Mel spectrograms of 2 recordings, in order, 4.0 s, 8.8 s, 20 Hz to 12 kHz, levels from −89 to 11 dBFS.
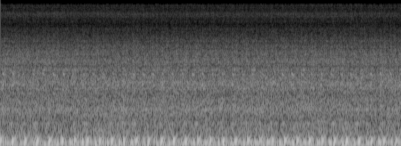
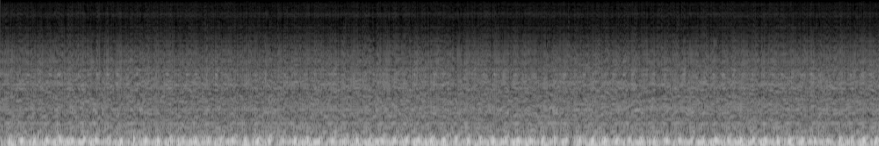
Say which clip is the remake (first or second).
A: second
